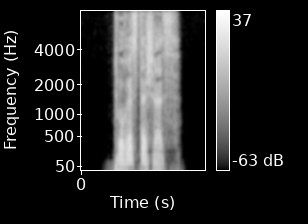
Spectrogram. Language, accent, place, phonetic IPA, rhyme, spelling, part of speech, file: German, Germany, Berlin, [tuˈʁɪstɪʃəs], -ɪstɪʃəs, touristisches, adjective, De-touristisches.ogg
- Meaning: strong/mixed nominative/accusative neuter singular of touristisch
